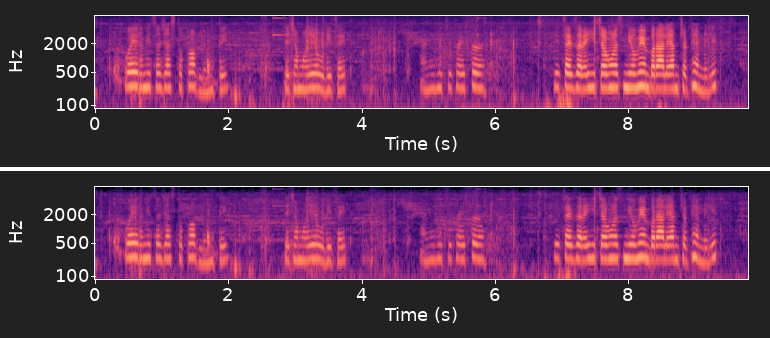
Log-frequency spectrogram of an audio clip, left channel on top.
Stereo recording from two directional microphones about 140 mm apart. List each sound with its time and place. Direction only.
0.4 s speech: 30° left (ahead or behind)
5.4 s speech: 70° left (ahead or behind)
7.0 s speech: 30° left (ahead or behind)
